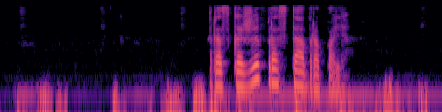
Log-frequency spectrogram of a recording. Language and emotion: Russian, neutral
